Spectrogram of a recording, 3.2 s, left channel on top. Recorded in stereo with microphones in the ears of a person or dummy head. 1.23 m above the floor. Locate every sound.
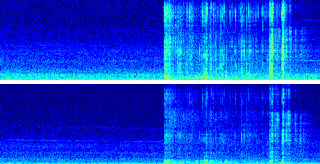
1.6 s crumpling: 20° left (ahead or behind), 1.1 m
